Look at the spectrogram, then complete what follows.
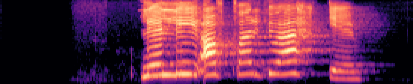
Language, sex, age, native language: Icelandic, male, 6, Icelandic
